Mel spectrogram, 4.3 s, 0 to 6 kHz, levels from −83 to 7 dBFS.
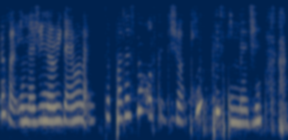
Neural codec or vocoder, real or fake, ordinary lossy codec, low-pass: codec, 44.1 kHz, 2.6 kbps, SNAC; fake; none; 5.4 kHz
